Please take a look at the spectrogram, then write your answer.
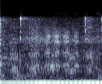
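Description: A sheep in the Minecraft video game bleats once, a short buzzy wavering call, close and clear with no talk.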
